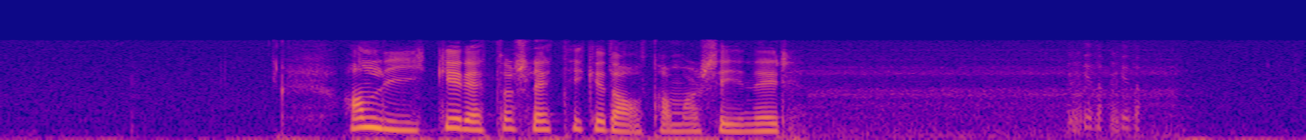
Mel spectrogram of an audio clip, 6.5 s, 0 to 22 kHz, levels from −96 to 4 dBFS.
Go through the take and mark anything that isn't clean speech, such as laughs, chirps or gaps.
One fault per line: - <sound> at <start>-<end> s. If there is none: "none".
- laugh at 5.3-5.7 s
